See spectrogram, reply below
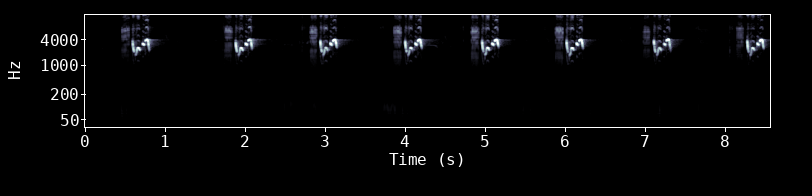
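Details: Male bar-winged prinia summoning a female with regular rasping chirps, each short and buzzy, delivered about once per second in a clean recording.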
